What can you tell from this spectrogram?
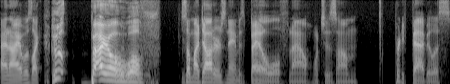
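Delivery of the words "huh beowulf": put-on very high, loud, shrill acted drunken shout. Retelling a game scene, answering captors as a drunk character: imitating a drunk character. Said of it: "as my drunk character was like".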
